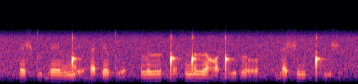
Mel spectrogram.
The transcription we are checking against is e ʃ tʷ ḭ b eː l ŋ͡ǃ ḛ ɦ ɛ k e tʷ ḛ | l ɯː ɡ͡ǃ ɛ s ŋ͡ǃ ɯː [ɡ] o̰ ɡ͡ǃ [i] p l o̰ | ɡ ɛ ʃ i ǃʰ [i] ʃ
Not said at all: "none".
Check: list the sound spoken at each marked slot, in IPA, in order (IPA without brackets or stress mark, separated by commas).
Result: ʁ, iː, ḭ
